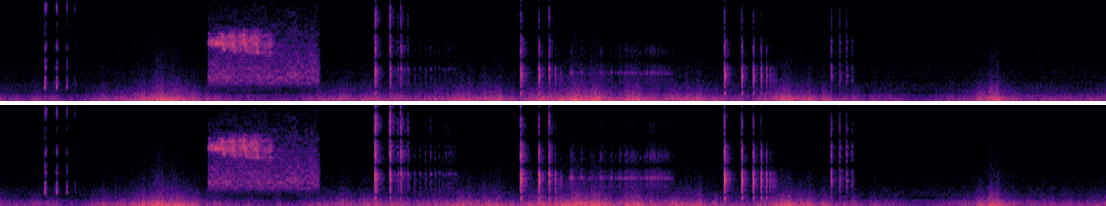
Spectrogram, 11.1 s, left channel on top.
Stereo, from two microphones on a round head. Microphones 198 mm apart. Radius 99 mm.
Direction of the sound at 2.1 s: 5° right (ahead or behind).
